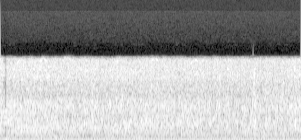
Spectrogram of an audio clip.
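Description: Steady rushing background noise of an outdoor street scene, with no single clear source.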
